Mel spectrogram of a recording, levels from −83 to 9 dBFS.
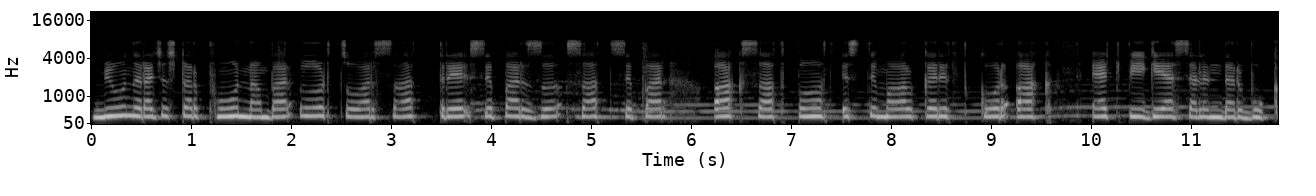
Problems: background sounds at intervals, continuous background conversations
